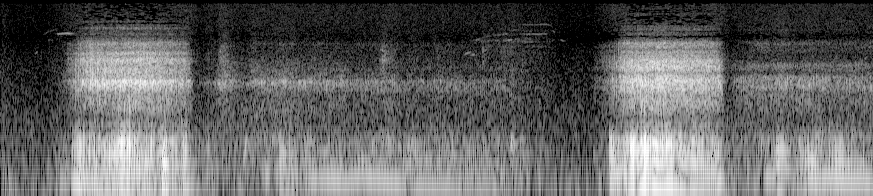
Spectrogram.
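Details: A Hungarian vizsla puppy asleep and snoring: two loud, raspy, breathy snores about four seconds apart, each lasting under a second, with soft wheezing breaths between them.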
